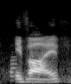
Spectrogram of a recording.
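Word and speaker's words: Evyve: Um, evive. Evive is how I pronounce it. Revive. Yeah, like revive or drive.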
